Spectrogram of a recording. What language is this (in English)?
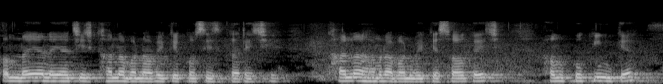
Maithili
